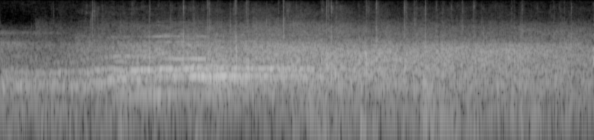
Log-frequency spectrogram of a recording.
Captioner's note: applause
